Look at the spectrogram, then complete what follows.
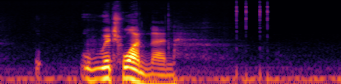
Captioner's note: clicks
